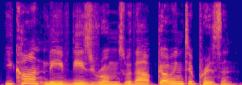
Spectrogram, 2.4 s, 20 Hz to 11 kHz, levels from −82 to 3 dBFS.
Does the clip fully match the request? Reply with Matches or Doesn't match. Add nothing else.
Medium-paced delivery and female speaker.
Doesn't match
